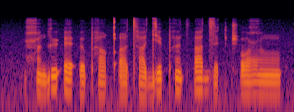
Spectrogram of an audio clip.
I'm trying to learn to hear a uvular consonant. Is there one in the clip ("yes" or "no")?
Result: yes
